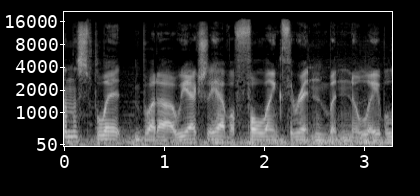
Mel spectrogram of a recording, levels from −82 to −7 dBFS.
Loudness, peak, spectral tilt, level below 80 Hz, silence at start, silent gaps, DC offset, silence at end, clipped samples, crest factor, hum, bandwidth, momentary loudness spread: -27 LUFS; -8 dBFS; -4 dB/octave; -44 dBFS; 0 s; none; under 0.1%; 0 s; under 0.1%; 20 dB; none; 18 kHz; 5 LU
